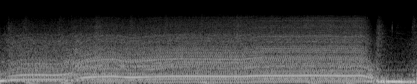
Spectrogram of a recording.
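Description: Loud, sustained engine roar with a steady high whine as a methanol-fuelled car holds a burnout in a racing video game, pitch rising then holding level before cutting off near the end.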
